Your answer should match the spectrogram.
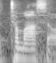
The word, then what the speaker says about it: Tommaso: Or Tommaso, I guess. is really how it's pronounced.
